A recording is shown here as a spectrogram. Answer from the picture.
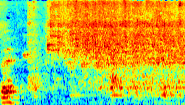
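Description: Water running steadily from a kitchen tap, starting about half a second in.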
